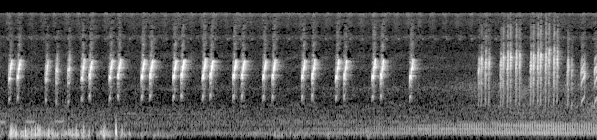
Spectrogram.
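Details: Stripe-throated bulbul at about four in the evening, drawn in by a decoy bird: a steady series of short, bright notes about twice a second, then a denser twittering burst, with rustling at the start.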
